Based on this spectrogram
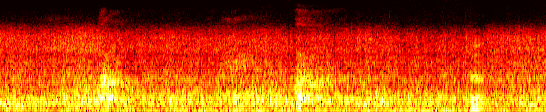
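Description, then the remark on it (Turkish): A dog barks three times, spaced a couple of seconds apart, against a steady roar of wind and surf. The barks are short and moderately loud. “Bir de köpek geldi başına.”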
